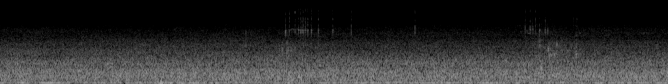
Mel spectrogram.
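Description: Steady rush of flowing river water, with a couple of faint clicks about three and five seconds in.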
